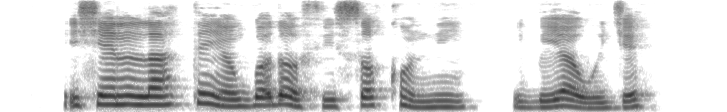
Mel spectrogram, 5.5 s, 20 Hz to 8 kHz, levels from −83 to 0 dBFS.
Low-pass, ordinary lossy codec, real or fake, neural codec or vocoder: none; none; real; none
